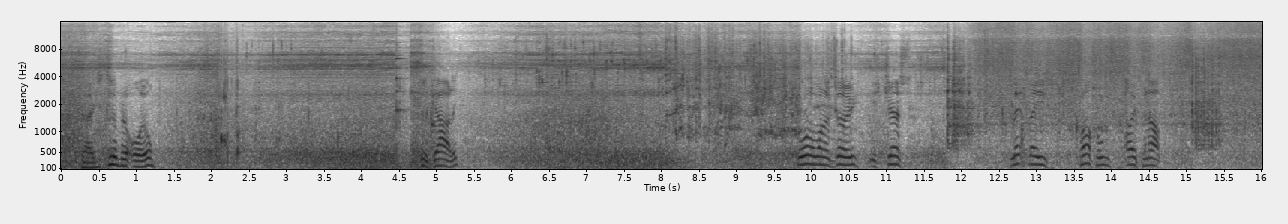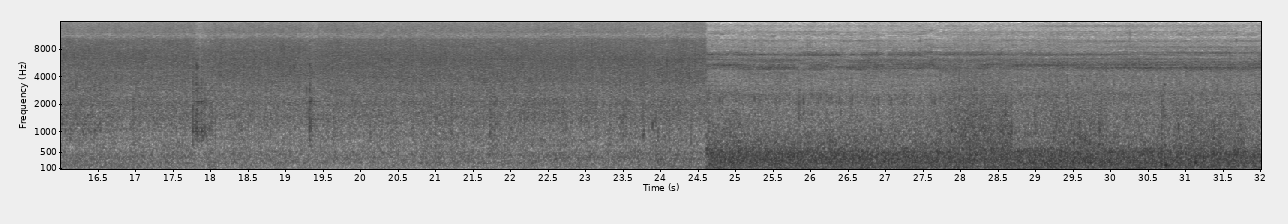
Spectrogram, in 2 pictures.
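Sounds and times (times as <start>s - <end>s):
shellfish sizzling in a frying pan: 5.8s - 10.4s, 11.6s - 24.7s.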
